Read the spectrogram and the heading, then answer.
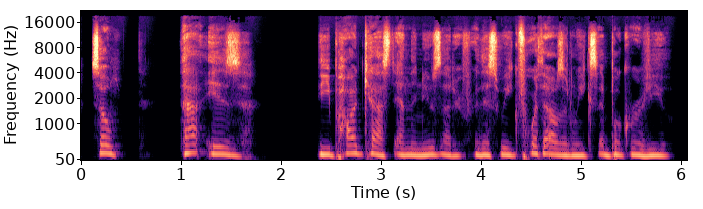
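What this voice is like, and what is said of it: Hoarse, raspy voice. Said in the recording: “my somewhat hoarse and raspy voice”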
